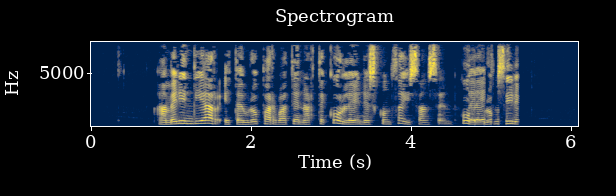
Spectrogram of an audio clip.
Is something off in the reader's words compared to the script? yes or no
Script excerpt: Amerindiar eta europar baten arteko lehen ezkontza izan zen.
yes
